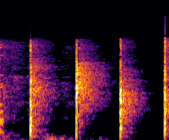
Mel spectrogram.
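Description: Four sharp hand claps at a steady, unhurried pace, each a crisp loud smack followed by a brief fading ring, with no voices.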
